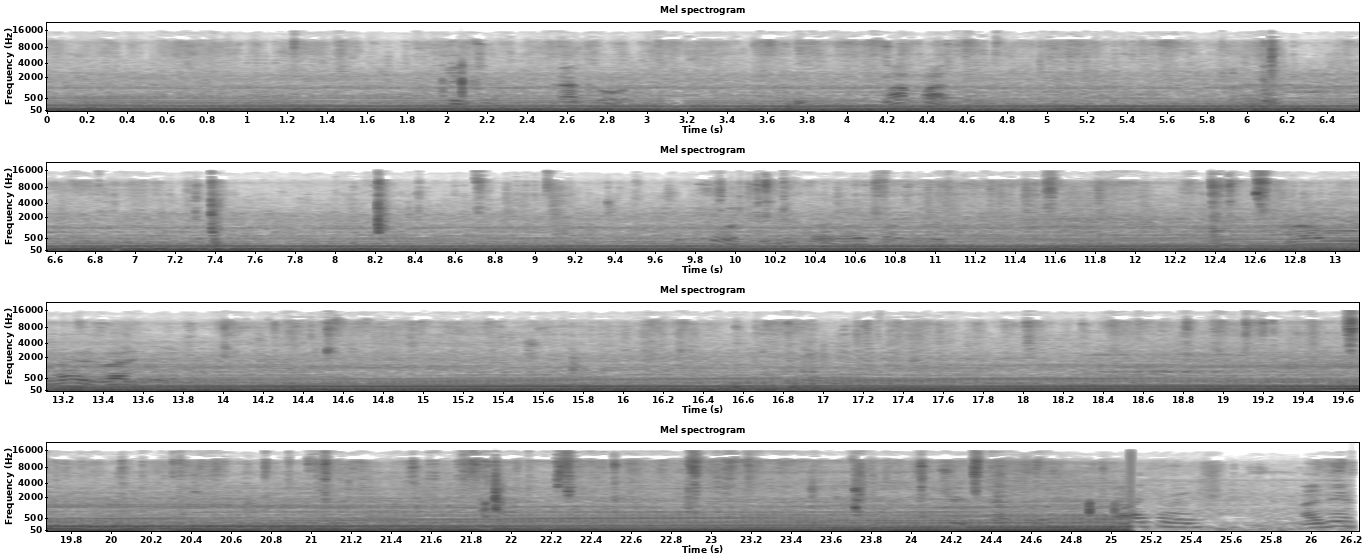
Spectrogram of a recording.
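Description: Houseboat's motor running steadily with a low drone as the boat moves slowly across the water. The drone cuts off suddenly near the end.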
